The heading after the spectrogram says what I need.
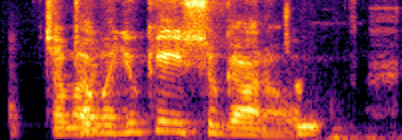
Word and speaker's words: Tomoyuki Sugano: Tomoyuki Sugano. Your pronunciation of the Asian baseball players is phenomenal.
